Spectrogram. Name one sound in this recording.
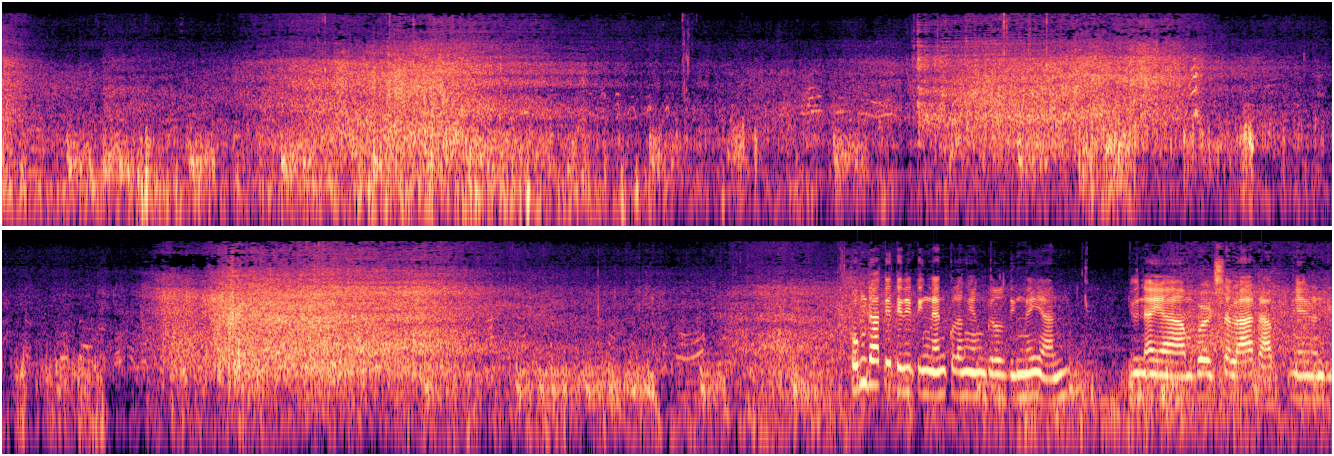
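Waves wash and break on the shore.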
